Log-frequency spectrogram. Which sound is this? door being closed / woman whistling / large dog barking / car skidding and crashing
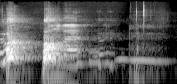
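large dog barking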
